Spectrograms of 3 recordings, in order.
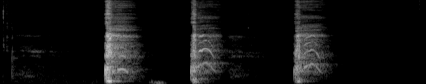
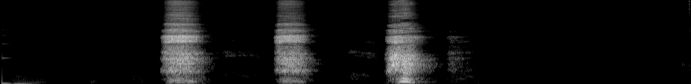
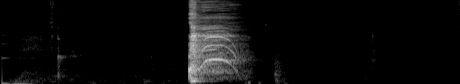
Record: {
  "three_cough_length": "4.3 s",
  "three_cough_amplitude": 32768,
  "three_cough_signal_mean_std_ratio": 0.26,
  "exhalation_length": "6.9 s",
  "exhalation_amplitude": 32766,
  "exhalation_signal_mean_std_ratio": 0.3,
  "cough_length": "4.6 s",
  "cough_amplitude": 32768,
  "cough_signal_mean_std_ratio": 0.24,
  "survey_phase": "beta (2021-08-13 to 2022-03-07)",
  "age": "45-64",
  "gender": "Male",
  "wearing_mask": "No",
  "symptom_none": true,
  "smoker_status": "Never smoked",
  "respiratory_condition_asthma": false,
  "respiratory_condition_other": false,
  "recruitment_source": "Test and Trace",
  "submission_delay": "2 days",
  "covid_test_result": "Negative",
  "covid_test_method": "LFT"
}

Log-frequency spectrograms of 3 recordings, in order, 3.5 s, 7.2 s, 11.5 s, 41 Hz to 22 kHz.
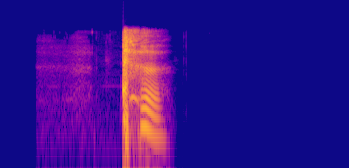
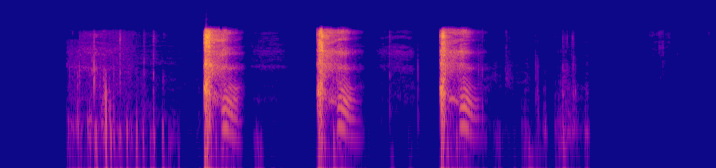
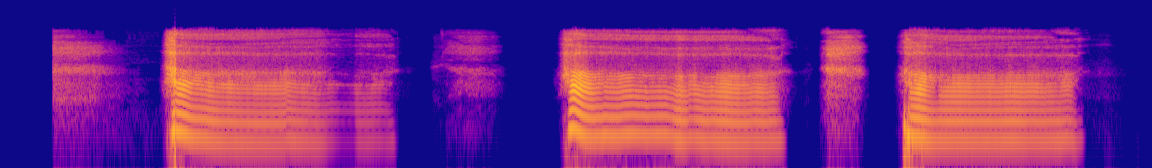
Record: {
  "cough_length": "3.5 s",
  "cough_amplitude": 32768,
  "cough_signal_mean_std_ratio": 0.2,
  "three_cough_length": "7.2 s",
  "three_cough_amplitude": 32768,
  "three_cough_signal_mean_std_ratio": 0.18,
  "exhalation_length": "11.5 s",
  "exhalation_amplitude": 32768,
  "exhalation_signal_mean_std_ratio": 0.43,
  "survey_phase": "beta (2021-08-13 to 2022-03-07)",
  "age": "18-44",
  "gender": "Female",
  "wearing_mask": "No",
  "symptom_cough_any": true,
  "symptom_runny_or_blocked_nose": true,
  "symptom_sore_throat": true,
  "symptom_other": true,
  "smoker_status": "Current smoker (1 to 10 cigarettes per day)",
  "respiratory_condition_asthma": true,
  "respiratory_condition_other": false,
  "recruitment_source": "Test and Trace",
  "submission_delay": "1 day",
  "covid_test_result": "Positive",
  "covid_test_method": "ePCR"
}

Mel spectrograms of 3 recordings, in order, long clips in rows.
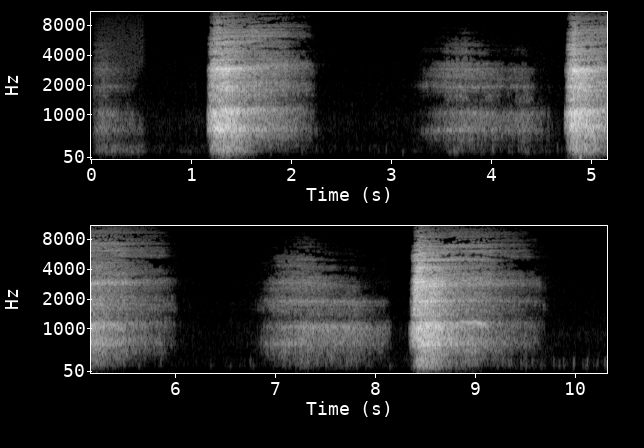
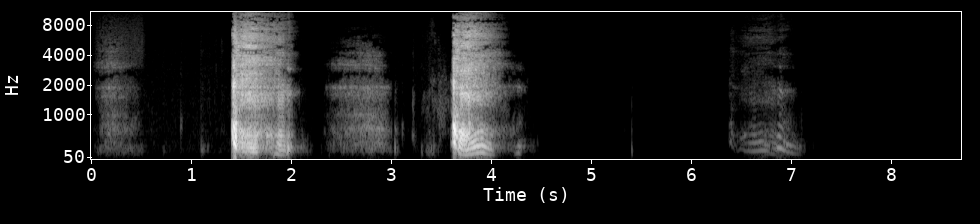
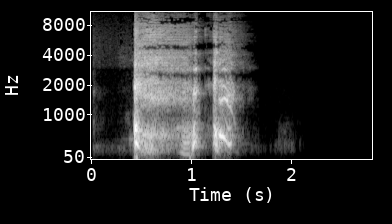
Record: {
  "exhalation_length": "10.3 s",
  "exhalation_amplitude": 15494,
  "exhalation_signal_mean_std_ratio": 0.32,
  "three_cough_length": "8.7 s",
  "three_cough_amplitude": 32768,
  "three_cough_signal_mean_std_ratio": 0.2,
  "cough_length": "2.8 s",
  "cough_amplitude": 32768,
  "cough_signal_mean_std_ratio": 0.35,
  "survey_phase": "beta (2021-08-13 to 2022-03-07)",
  "age": "65+",
  "gender": "Female",
  "wearing_mask": "No",
  "symptom_cough_any": true,
  "symptom_headache": true,
  "smoker_status": "Ex-smoker",
  "respiratory_condition_asthma": true,
  "respiratory_condition_other": false,
  "recruitment_source": "REACT",
  "submission_delay": "3 days",
  "covid_test_result": "Negative",
  "covid_test_method": "RT-qPCR",
  "influenza_a_test_result": "Negative",
  "influenza_b_test_result": "Negative"
}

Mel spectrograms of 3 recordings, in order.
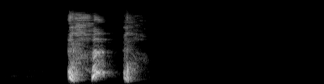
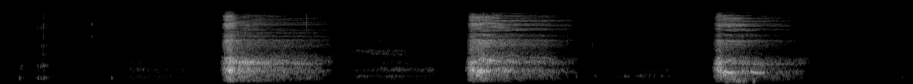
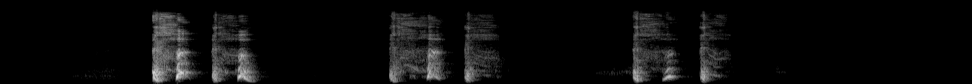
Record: {
  "cough_length": "3.2 s",
  "cough_amplitude": 22617,
  "cough_signal_mean_std_ratio": 0.25,
  "exhalation_length": "9.1 s",
  "exhalation_amplitude": 13685,
  "exhalation_signal_mean_std_ratio": 0.36,
  "three_cough_length": "9.7 s",
  "three_cough_amplitude": 26526,
  "three_cough_signal_mean_std_ratio": 0.24,
  "survey_phase": "beta (2021-08-13 to 2022-03-07)",
  "age": "65+",
  "gender": "Female",
  "wearing_mask": "No",
  "symptom_none": true,
  "smoker_status": "Never smoked",
  "respiratory_condition_asthma": false,
  "respiratory_condition_other": false,
  "recruitment_source": "REACT",
  "submission_delay": "1 day",
  "covid_test_result": "Negative",
  "covid_test_method": "RT-qPCR",
  "influenza_a_test_result": "Negative",
  "influenza_b_test_result": "Negative"
}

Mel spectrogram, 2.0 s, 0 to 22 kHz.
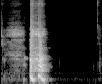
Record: {
  "cough_length": "2.0 s",
  "cough_amplitude": 32768,
  "cough_signal_mean_std_ratio": 0.35,
  "survey_phase": "beta (2021-08-13 to 2022-03-07)",
  "age": "65+",
  "gender": "Male",
  "wearing_mask": "No",
  "symptom_none": true,
  "smoker_status": "Never smoked",
  "respiratory_condition_asthma": false,
  "respiratory_condition_other": false,
  "recruitment_source": "REACT",
  "submission_delay": "1 day",
  "covid_test_result": "Negative",
  "covid_test_method": "RT-qPCR",
  "influenza_a_test_result": "Negative",
  "influenza_b_test_result": "Negative"
}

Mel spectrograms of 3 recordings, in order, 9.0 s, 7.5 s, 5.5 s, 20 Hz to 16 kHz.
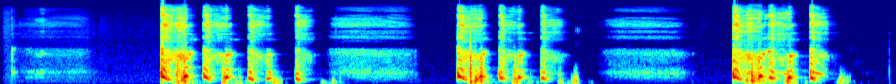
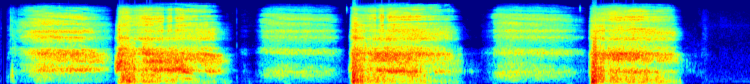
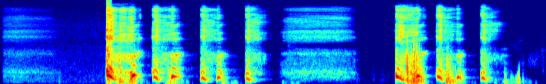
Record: {
  "three_cough_length": "9.0 s",
  "three_cough_amplitude": 32768,
  "three_cough_signal_mean_std_ratio": 0.33,
  "exhalation_length": "7.5 s",
  "exhalation_amplitude": 32768,
  "exhalation_signal_mean_std_ratio": 0.64,
  "cough_length": "5.5 s",
  "cough_amplitude": 32768,
  "cough_signal_mean_std_ratio": 0.31,
  "survey_phase": "beta (2021-08-13 to 2022-03-07)",
  "age": "18-44",
  "gender": "Female",
  "wearing_mask": "No",
  "symptom_cough_any": true,
  "symptom_runny_or_blocked_nose": true,
  "symptom_fatigue": true,
  "symptom_loss_of_taste": true,
  "symptom_onset": "5 days",
  "smoker_status": "Never smoked",
  "respiratory_condition_asthma": false,
  "respiratory_condition_other": false,
  "recruitment_source": "Test and Trace",
  "submission_delay": "1 day",
  "covid_test_result": "Positive",
  "covid_test_method": "RT-qPCR",
  "covid_ct_value": 21.5,
  "covid_ct_gene": "ORF1ab gene",
  "covid_ct_mean": 21.7,
  "covid_viral_load": "76000 copies/ml",
  "covid_viral_load_category": "Low viral load (10K-1M copies/ml)"
}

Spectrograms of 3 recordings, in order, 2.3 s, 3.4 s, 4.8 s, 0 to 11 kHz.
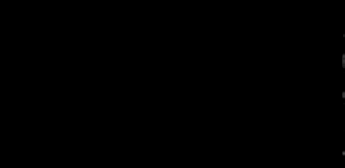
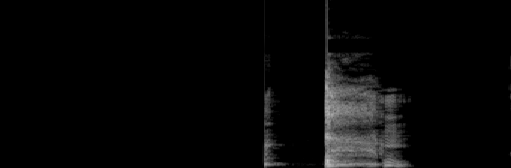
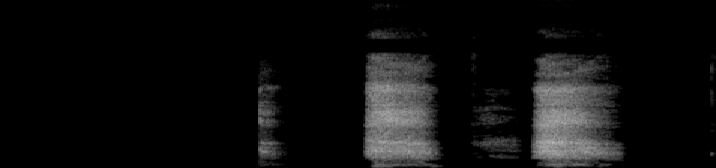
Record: {
  "cough_length": "2.3 s",
  "cough_amplitude": 141,
  "cough_signal_mean_std_ratio": 0.11,
  "three_cough_length": "3.4 s",
  "three_cough_amplitude": 32768,
  "three_cough_signal_mean_std_ratio": 0.19,
  "exhalation_length": "4.8 s",
  "exhalation_amplitude": 17202,
  "exhalation_signal_mean_std_ratio": 0.34,
  "survey_phase": "beta (2021-08-13 to 2022-03-07)",
  "age": "45-64",
  "gender": "Female",
  "wearing_mask": "No",
  "symptom_none": true,
  "smoker_status": "Ex-smoker",
  "respiratory_condition_asthma": true,
  "respiratory_condition_other": true,
  "recruitment_source": "REACT",
  "submission_delay": "1 day",
  "covid_test_result": "Negative",
  "covid_test_method": "RT-qPCR",
  "influenza_a_test_result": "Negative",
  "influenza_b_test_result": "Negative"
}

